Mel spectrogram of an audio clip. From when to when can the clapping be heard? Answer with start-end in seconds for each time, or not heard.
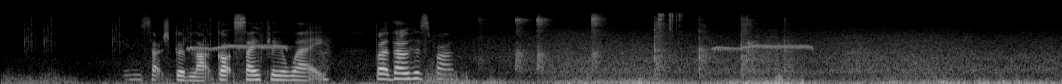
4.8-8.0.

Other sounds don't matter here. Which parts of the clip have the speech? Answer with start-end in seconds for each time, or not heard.
1.2-4.5.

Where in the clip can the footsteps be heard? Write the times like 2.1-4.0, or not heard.
not heard.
